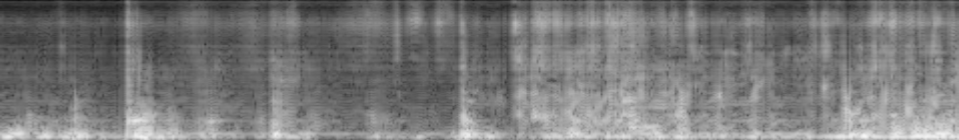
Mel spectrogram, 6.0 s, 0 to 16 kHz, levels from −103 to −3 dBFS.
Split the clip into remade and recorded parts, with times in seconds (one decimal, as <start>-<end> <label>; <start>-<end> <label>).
0.0-6.0 remade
